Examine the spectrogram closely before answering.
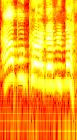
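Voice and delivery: high giddy wonder; euphoric. Retold or imitated. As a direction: gush with tripping delight. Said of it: "I'm like".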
